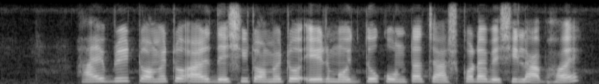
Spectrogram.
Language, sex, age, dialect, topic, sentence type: Bengali, female, 18-24, Rajbangshi, agriculture, question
